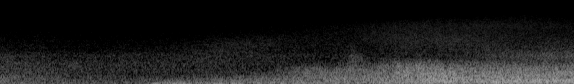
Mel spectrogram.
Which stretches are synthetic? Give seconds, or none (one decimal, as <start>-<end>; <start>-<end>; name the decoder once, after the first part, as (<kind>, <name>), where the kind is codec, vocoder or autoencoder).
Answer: none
